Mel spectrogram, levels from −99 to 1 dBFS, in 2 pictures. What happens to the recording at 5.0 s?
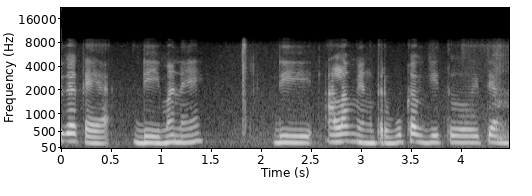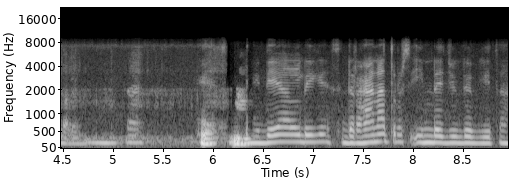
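At 5.0 s two things overlap. There's an echo leak running from 4.32 to 6.37 s: a delayed copy of the speech trails about 318 ms behind, sitting roughly 10 dB under the main voice. It's likely a loudspeaker on one end whose echo canceller didn't fully strip what its mic picked up.

On top of that, from 4.5 to 5.21 s you get speech suppressed in double talk. The voice dips and breaks up for about half a second in total, by roughly 15 dB at its deepest, likely because the canceller couldn't tell the talker from the echo and pulled both down.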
